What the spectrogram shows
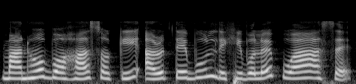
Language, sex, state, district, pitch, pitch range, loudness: Assamese, female, Assam, Kamrup Metropolitan, 280 Hz, 265-300 Hz, -14 LUFS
